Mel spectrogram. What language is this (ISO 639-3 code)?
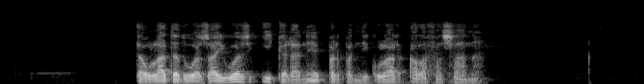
cat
